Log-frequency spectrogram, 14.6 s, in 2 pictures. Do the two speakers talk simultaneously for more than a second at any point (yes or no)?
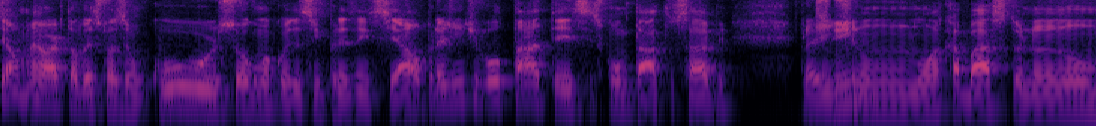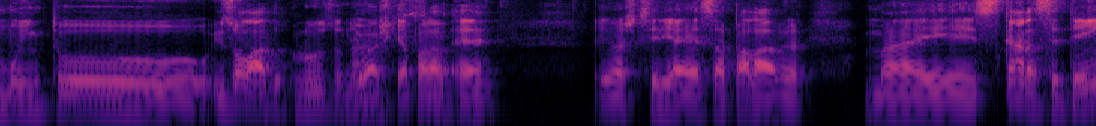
yes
